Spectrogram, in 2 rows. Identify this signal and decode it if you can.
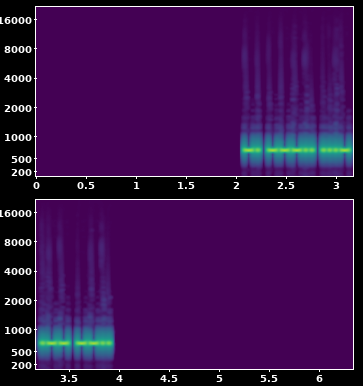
Morse code, heard as a keyed tone, about 37 wpm, 700 Hz. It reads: N8VWZ
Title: USA Call Signs - 5 Characters - Repeated 3x - 40wpm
